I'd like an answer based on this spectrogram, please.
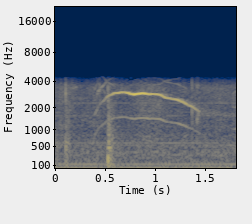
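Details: One-week-old Sphynx kitten giving a single thin, high meow that rises briefly, holds, then slides downward over about a second, with faint soft music in the background.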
